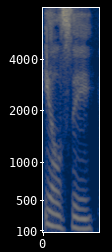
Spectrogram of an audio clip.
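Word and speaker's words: Ilze: I said IL zebra now take off my bra I mean the final syllable of Il zebra and you'll be left with my name IL Z if you also want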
